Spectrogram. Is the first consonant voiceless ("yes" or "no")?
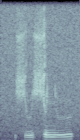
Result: yes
